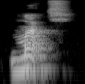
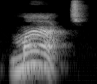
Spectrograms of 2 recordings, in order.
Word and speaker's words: March: we are doing march please don't say much or mush it's pronounced march march and is spelled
